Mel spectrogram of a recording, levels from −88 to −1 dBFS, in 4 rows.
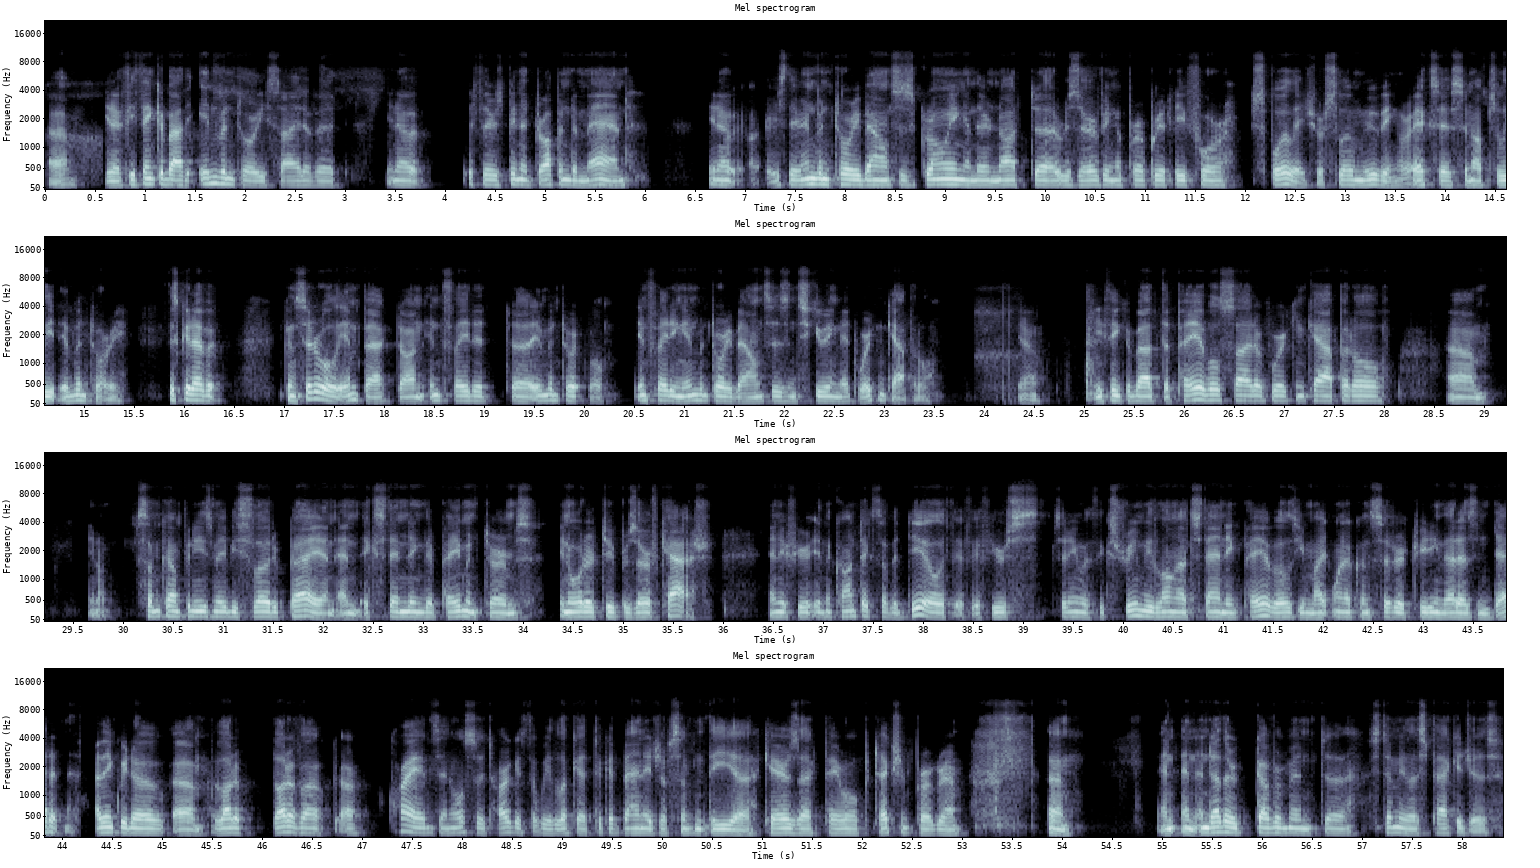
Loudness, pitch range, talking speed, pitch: -21 LUFS, 105-120 Hz, 170 wpm, 110 Hz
